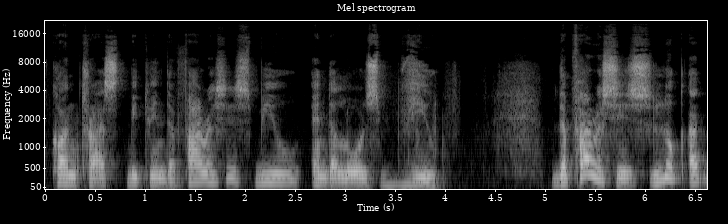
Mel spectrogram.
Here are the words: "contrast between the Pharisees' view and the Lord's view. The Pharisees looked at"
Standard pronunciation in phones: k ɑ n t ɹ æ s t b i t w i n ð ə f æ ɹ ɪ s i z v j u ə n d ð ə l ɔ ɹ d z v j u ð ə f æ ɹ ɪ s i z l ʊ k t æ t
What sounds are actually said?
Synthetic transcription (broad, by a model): k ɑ n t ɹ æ s t b i t w i n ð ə f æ ɹ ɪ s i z v j u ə n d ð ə l ɔ ɹ d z v j u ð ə f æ ɹ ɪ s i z l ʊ k æ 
